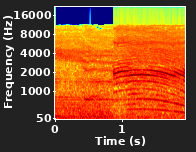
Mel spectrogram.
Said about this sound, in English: I'll knock the wax from your ears with me sonic scream.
